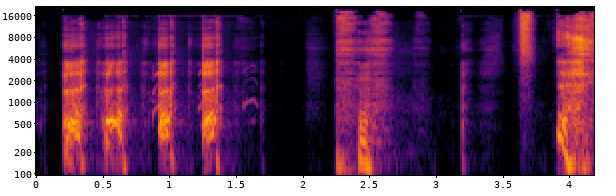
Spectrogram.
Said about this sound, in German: Entschuldigung. Entschuldigung, dass ich rülps. Aber das ist wirklich du merkst, die leckere Geroldsteiner Apfelsaftschorle.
